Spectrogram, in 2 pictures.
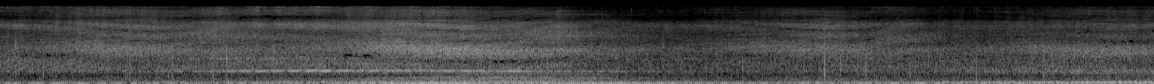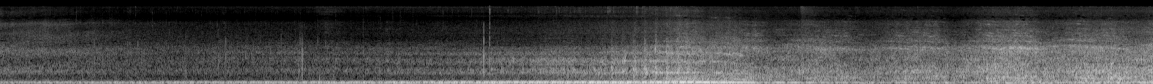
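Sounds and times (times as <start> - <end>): distant train rumble: 0.0 - 23.0
rain and wind hiss: 0.0 - 23.0
long falling tone: 1.6 - 6.8.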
